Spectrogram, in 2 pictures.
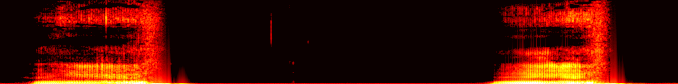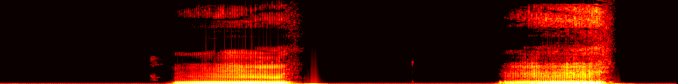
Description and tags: Me trying to pass myself off as a disapproving academic authority figure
